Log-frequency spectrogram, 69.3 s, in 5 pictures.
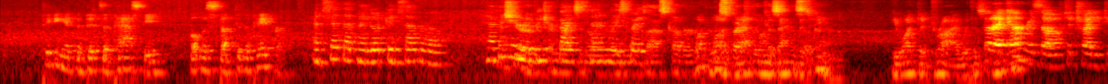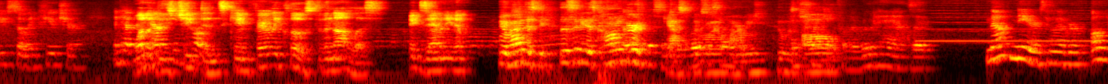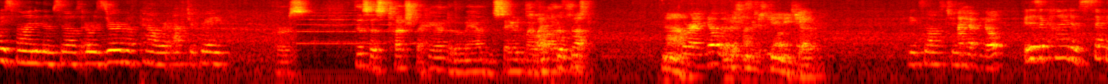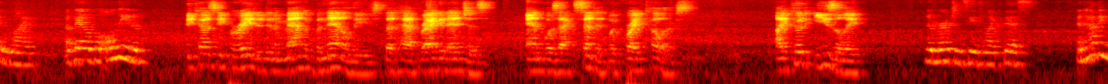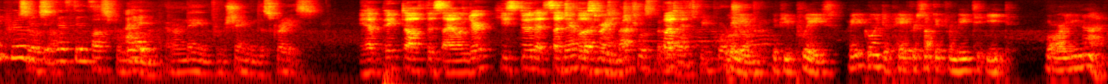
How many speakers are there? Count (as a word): nine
